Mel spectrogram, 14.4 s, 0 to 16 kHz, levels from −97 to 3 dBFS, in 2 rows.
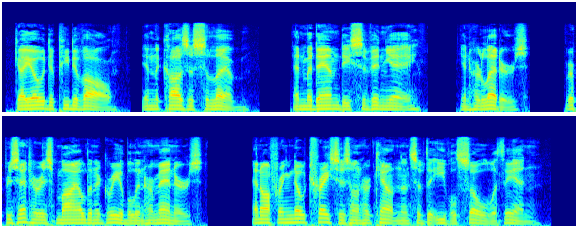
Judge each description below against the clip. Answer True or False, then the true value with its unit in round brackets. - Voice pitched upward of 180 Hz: False (105 Hz)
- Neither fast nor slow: True (145 wpm)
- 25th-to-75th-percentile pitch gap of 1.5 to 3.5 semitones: True (2.8 semitones)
